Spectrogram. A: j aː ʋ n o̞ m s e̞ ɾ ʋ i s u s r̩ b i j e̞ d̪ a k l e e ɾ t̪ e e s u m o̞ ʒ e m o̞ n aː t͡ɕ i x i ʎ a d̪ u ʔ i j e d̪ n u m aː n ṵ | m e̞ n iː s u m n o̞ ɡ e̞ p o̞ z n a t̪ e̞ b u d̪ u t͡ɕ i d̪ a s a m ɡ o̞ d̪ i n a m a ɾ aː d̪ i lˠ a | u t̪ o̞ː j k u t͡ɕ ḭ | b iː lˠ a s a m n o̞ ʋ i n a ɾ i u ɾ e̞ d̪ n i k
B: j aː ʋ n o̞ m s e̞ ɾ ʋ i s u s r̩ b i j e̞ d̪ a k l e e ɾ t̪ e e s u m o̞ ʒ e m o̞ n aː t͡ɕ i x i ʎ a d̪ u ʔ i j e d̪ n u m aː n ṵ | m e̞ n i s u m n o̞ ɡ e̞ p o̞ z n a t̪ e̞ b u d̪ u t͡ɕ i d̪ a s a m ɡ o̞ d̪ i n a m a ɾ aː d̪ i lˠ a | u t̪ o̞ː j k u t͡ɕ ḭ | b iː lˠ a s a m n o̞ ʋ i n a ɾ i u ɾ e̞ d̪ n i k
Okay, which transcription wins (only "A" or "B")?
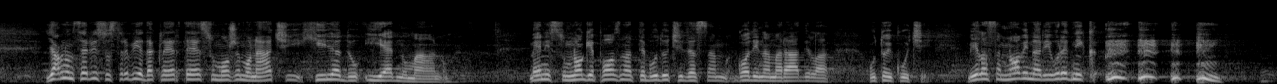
B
